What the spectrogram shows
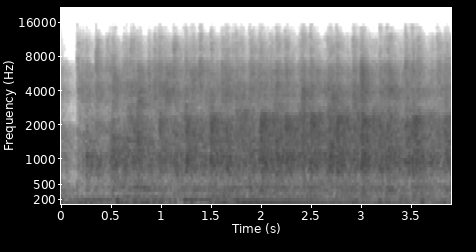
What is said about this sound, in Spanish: Dame un aplauso por nuestro pastor.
